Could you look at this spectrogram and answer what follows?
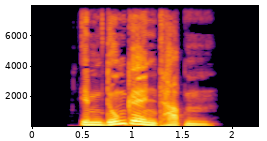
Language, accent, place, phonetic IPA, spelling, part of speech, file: German, Germany, Berlin, [ɪm ˈdʊŋkl̩n ˈtapn̩], im Dunkeln tappen, verb, De-im Dunkeln tappen.ogg
- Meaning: to be in the dark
